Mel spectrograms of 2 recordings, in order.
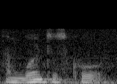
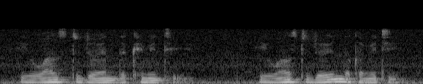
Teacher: Falling tone, because these are declarative sentences.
